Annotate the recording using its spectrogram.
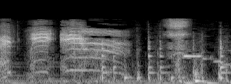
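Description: Cartoon parrot squawking: one long call that falls in pitch, then a shorter, higher squawk near the end, over background music.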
